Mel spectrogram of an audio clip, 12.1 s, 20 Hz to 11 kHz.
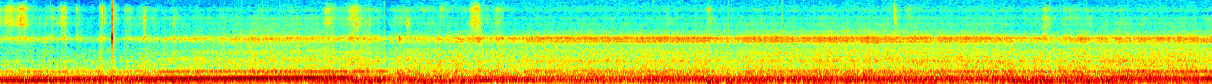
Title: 2018 Mustang GT piston slap Engine Rattle. Performance package level 2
